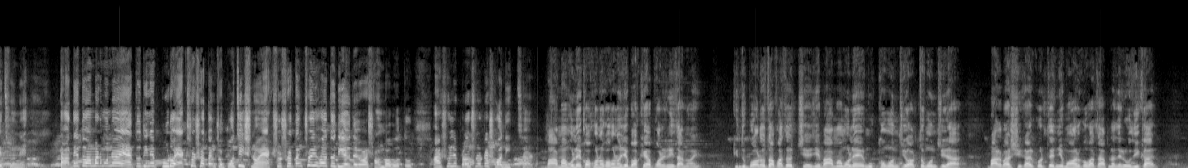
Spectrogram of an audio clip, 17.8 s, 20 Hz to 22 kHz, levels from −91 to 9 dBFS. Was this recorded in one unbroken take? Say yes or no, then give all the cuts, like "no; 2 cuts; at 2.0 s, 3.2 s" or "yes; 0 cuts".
no; 1 cut; at 8.0 s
